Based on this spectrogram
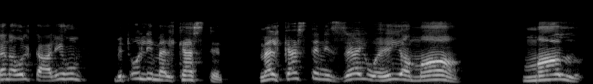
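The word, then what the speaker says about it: Malkasten: طيب صندوق التلوين زي العلبة اللي قدامك دي اسمها مالكاستن. الناس اللي مصممة تتجاهل الخمس حروف اللي أنا قلت عليهم بتقول لي مالكاستن، مالكاستن إزاي وهي ما مال كا كاس تن.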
